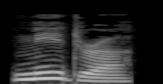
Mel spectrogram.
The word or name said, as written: nidra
